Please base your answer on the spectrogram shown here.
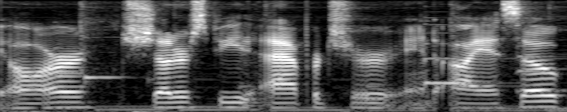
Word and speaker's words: ISO: shutter speed aperture and ISO pronounce like an acronym because it is an acronym is not ISO even though some people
